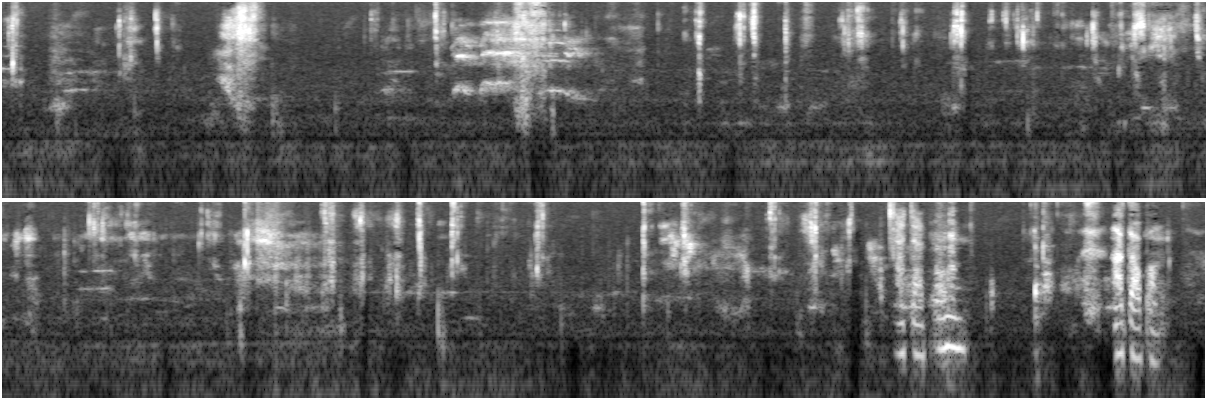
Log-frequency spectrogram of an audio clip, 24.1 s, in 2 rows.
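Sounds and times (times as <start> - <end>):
chewing with wet mouth clicks: 0.0 - 5.8, 6.4 - 22.8.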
